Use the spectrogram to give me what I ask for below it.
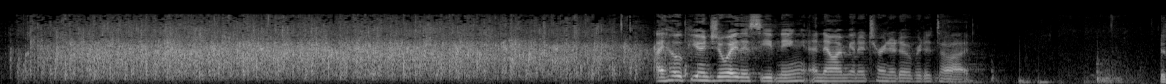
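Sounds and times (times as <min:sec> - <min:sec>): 
crowd clapping: 0:00.0 - 0:07.1
speech: 0:06.6 - 0:09.8.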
